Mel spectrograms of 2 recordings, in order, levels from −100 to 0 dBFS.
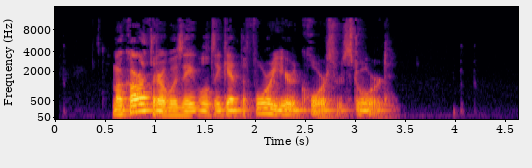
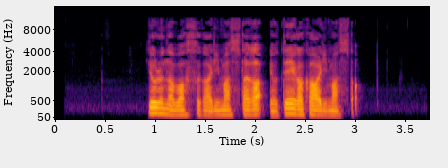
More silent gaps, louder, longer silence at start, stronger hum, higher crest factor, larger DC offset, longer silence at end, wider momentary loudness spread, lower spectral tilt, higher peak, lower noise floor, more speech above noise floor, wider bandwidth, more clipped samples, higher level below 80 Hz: neither; first, -19 LUFS vs -23 LUFS; second, 0.6 s vs 0.95 s; neither; about the same, 18 dB vs 22 dB; neither; first, 1.3 s vs 0.8 s; about the same, 12 LU vs 12 LU; first, -8 dB/octave vs -6.5 dB/octave; about the same, -2 dBFS vs -2 dBFS; first, -77 dBFS vs -72 dBFS; first, 59 dB vs 50 dB; about the same, 11 kHz vs 11.5 kHz; neither; first, -48 dBFS vs -64 dBFS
